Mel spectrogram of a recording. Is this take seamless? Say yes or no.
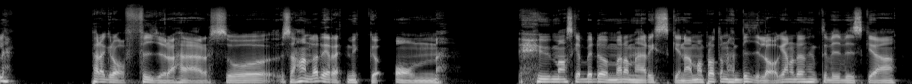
yes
